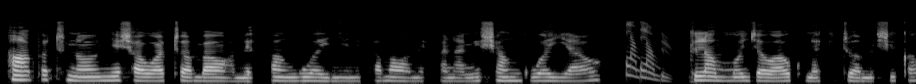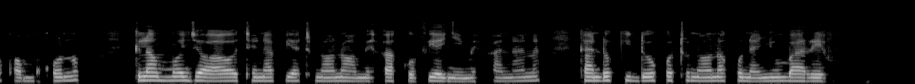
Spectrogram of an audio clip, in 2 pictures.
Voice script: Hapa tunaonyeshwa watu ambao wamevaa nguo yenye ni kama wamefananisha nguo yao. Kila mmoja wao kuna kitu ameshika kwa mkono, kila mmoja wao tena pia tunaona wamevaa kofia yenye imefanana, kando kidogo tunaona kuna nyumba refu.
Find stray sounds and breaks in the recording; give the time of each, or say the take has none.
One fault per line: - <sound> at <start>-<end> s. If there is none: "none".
- chirp at 6.3-6.7 s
